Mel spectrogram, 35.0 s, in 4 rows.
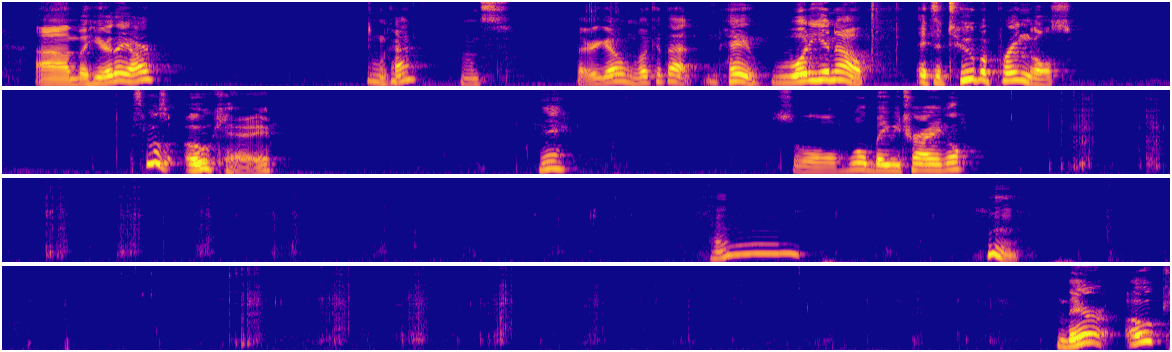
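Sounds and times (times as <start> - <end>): crunching tortilla chips: 16.2 - 22.9, 23.8 - 34.2
person humming: 22.8 - 23.7, 24.8 - 25.2.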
